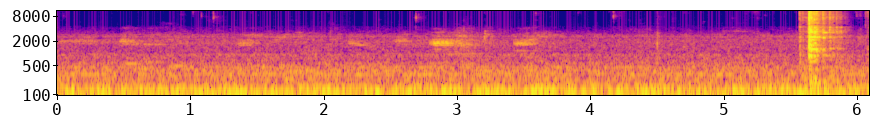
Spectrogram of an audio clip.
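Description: A spoon working through fruit cocktail in a plastic container: faint scrapes and soft clinks over a steady low hum, with a brief louder clatter near the end.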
